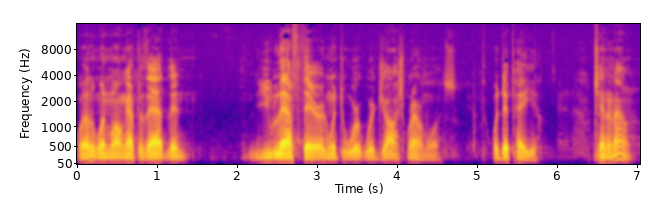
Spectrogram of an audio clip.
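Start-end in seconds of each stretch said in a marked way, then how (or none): none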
